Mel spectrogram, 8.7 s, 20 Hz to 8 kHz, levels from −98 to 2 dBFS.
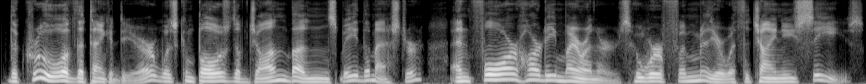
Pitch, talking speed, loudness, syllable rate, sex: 130 Hz, 160 wpm, -18 LUFS, 4.7 syllables/s, male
